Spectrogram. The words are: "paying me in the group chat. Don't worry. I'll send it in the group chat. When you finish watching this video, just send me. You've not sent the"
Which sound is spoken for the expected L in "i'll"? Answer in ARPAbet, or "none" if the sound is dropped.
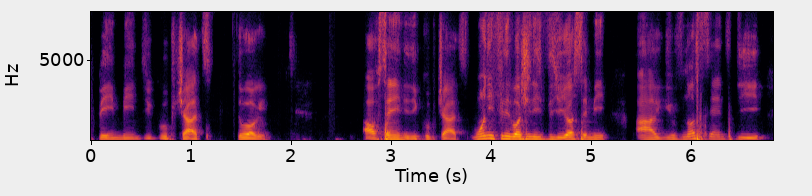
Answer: W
